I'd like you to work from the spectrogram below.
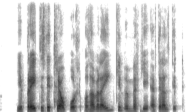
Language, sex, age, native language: Icelandic, male, 40-49, Icelandic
